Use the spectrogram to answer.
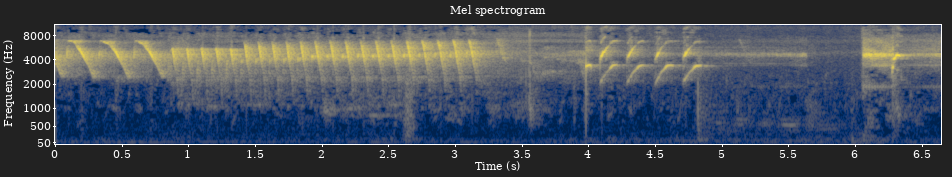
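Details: White-rumped shama, champion or young spotted-plumage bird in a training recording: a long rapid high trill of falling notes, a pause, then five quick downslurred whistles and a final bright burst of song.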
